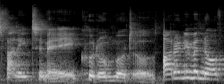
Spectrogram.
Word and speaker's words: Kuddelmuddel: and this word is Kuddelmuddel. That's how I say it. I don't know if I pronounced that right. This is the German pronunciation from Google. Kuddelmuddel. Kuddelmuddel.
